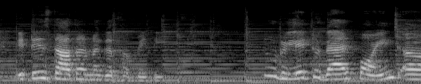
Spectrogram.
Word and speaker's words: Dadra Nagar Haveli: Haveli is its pronunciation Sometimes they pronounce Dadra as Dadar They confuse it with Mumbai's Dadar area.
